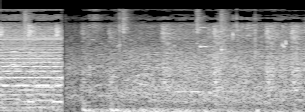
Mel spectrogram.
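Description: Arena music playing, cut off sharply about half a second in. Then a murmur of basketball crowd noise with low thuds of a basketball being dribbled on the hardwood court.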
